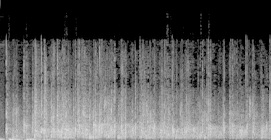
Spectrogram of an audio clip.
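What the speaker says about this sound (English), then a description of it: "I guess you guys deserve a round of applause for yourself" A room of people clapping for student presenters at a finance research competition in Mongolia, dense close applause with a brief low murmur at the start, continuing strongly to the end.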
